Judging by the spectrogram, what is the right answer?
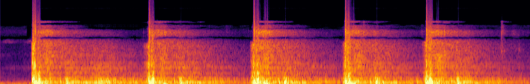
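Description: Five gunshots, about two seconds apart, each followed by a long rolling echo that dies away before the next shot.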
